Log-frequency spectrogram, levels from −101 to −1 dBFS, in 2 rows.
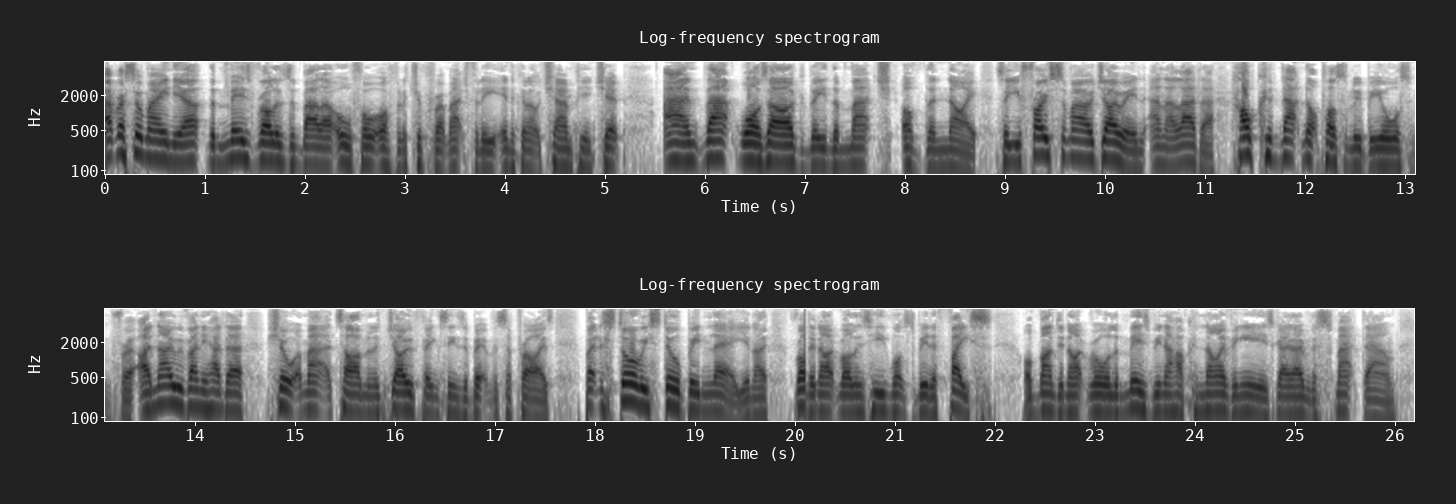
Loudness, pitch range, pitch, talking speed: -22 LUFS, 115-145 Hz, 125 Hz, 225 wpm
